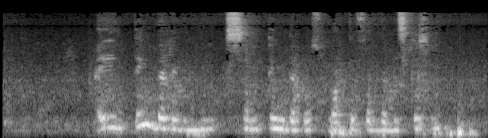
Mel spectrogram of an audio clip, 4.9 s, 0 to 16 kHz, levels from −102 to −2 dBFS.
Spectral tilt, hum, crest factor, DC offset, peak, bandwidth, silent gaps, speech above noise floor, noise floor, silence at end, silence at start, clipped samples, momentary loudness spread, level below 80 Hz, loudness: -6 dB/octave; none; 16 dB; under 0.1%; -4 dBFS; 11.5 kHz; none; 32 dB; -51 dBFS; 0.1 s; 0.95 s; under 0.1%; 7 LU; -52 dBFS; -20 LUFS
